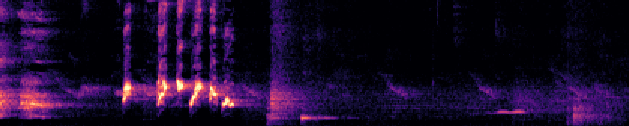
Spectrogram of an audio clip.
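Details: Competition Red-whiskered bulbul, clear master song mixed with 'lak wai' for teaching young birds: a fast run of about six bright, clipped whistles, then softer scattered chirps and rustles.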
